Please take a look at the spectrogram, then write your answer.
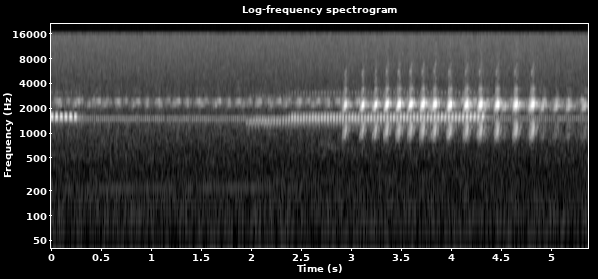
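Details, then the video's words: Tree frogs at a pond on a mid-April night in North-East Italy, where trilling mole crickets hold a steady buzzing tone before a frog breaks in with a quick run of about a dozen sharp, rhythmic rattling notes. "relaxing singing tree frogs in pond and trilling mole crickets by night"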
